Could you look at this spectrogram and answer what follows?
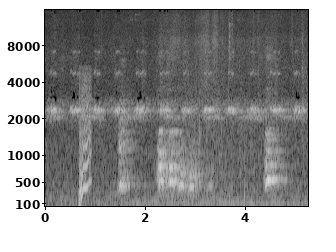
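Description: Crickets chirping steadily, about three chirps a second, while a dog yelps once and then barks three times.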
